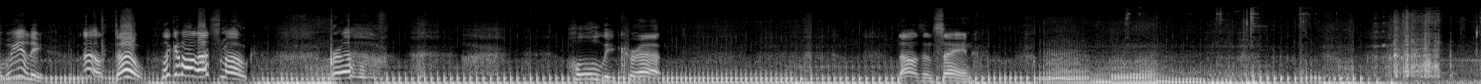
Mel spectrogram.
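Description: A motorcycle engine idles and revs loudly up close.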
